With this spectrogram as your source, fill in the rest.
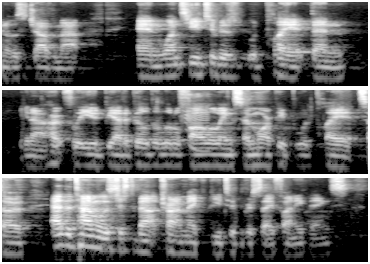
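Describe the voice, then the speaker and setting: Loud and bright, with a sharp tone, a man talks at a fairly quick pace. His pitch is fairly low and his intonation fairly even. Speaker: map creator. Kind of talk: casual chat.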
